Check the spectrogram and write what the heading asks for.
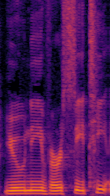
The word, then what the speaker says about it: university: University 아니죠. uni 해서 ni도 마찬가지고요. versity 할 때 c도 마찬가지. 액센트가 없거든요. 액센트는 ver에 있습니다.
